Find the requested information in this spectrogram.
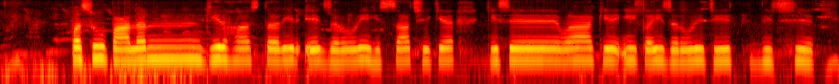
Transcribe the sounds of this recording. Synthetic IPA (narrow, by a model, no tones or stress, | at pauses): pəsupalənɡiɾɦəst̪əɾiɾekd͡ʒəɾuɾiɦisːat͡ʃʰikekiseʋakeʔikəid͡ʒəɾuɾit͡ʃid͡ʒ | d̪it͡ʃʰit̪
